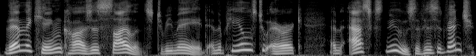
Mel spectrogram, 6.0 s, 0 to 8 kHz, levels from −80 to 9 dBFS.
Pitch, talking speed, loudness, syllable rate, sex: 190 Hz, 180 wpm, -20 LUFS, 4.8 syllables/s, female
